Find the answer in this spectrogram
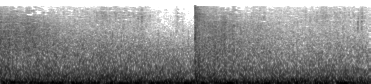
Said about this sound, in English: So she waited, treading water, until she heard the muffled report of two quick explosions echo out from the dam site.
